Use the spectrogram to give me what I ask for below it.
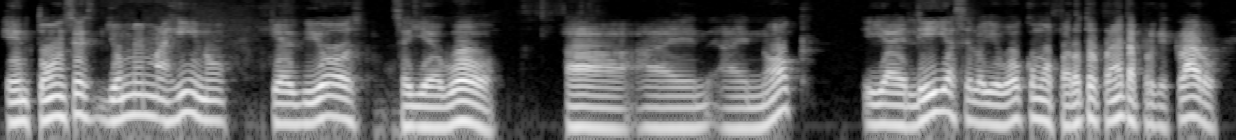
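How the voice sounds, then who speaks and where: A man's voice: mid-range voice, fairly even intonation, a little slow. A man giving a conversational Bible teaching who retells stories and often checks in with his listeners through tag questions. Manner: retells stories, acting out the voices. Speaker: preacher. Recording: tinny phone-like sound.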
